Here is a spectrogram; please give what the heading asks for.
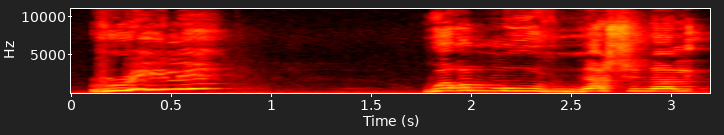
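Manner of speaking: shrieking high, loud "Really?"; incredulous. Real, not acted. Commentator scoffing at the national hero plan, incredulous shriek. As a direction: leap way up on "Really?" in outrage. Outraged disbelief at the heroes plan.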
